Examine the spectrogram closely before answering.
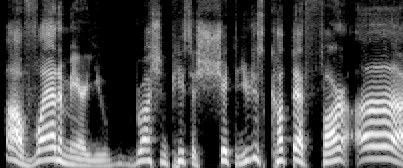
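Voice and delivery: high-pitched comic complaint at a crewmate; mock disgusted outrage. Passenger scolds Vladimir for farting in the sub, mock outrage. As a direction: groan in exaggerated disgust. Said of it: "the very last thing was like".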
